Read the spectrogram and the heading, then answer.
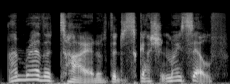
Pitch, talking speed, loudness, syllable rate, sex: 140 Hz, 180 wpm, -17 LUFS, 5.6 syllables/s, male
